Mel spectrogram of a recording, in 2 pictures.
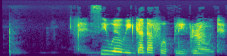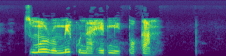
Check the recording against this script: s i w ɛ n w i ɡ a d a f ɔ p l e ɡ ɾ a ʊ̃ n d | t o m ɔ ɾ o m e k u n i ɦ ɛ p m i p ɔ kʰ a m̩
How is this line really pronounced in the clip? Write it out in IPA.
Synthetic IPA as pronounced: s i w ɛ n w i ɡ a d a f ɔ p l e ɡ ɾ a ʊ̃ n d | t u m ɔ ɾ o m e k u n a ɦ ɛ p m i t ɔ k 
